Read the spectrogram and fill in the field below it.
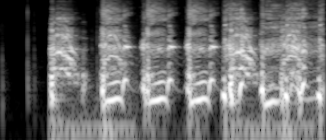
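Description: A run of about six voiced, hacking coughs in quick succession, each with a throaty rasp.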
